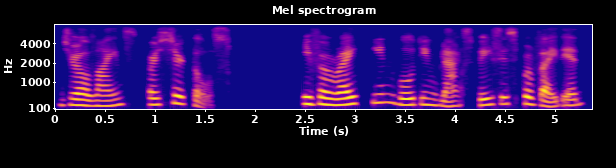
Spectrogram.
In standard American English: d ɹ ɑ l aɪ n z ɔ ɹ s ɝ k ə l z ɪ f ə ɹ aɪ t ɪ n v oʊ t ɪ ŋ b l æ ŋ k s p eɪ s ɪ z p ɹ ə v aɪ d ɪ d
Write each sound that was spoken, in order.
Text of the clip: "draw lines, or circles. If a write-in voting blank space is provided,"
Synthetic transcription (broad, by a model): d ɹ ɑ l aɪ n s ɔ ɹ s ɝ k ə l s ɪ f ə ɹ aɪ t ɪ n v oʊ t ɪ ŋ b l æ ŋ k s p eɪ s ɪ s p ɹ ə v aɪ d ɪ d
